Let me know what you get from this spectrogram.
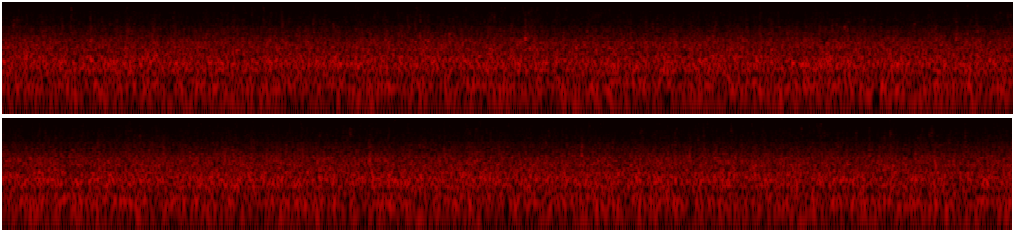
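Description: Gentle rain falling on a window, a steady, even wash of sound with no single drops standing out.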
